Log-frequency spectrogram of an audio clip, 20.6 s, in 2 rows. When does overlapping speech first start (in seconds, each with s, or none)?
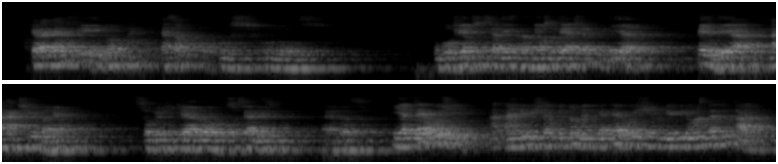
none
